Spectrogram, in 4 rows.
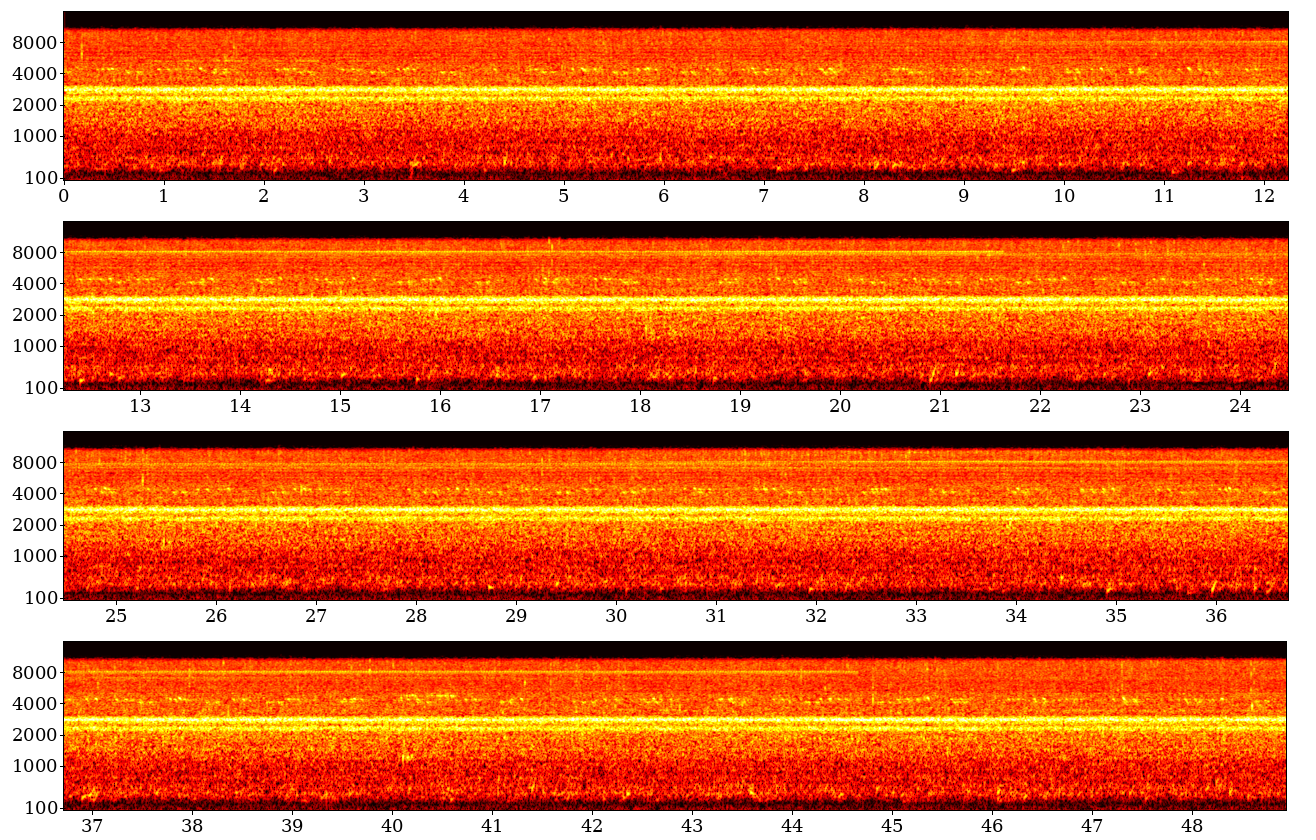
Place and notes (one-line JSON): {"title": "Pedernales River, TX, USA - Pedernales Riverbed", "date": "2015-10-03 21:45:00", "description": "Recorded with a Marantz PMD661 and a pair of DPA 4060s", "latitude": "30.30", "longitude": "-98.24", "altitude": "247", "timezone": "America/Chicago"}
